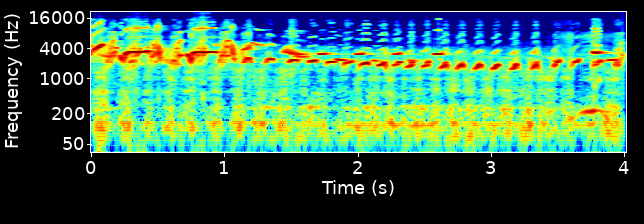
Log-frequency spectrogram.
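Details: Greater green leafbird in loud jamtrok song with tembakan and a sewing-machine sound: bright opening whistles, then a rapid mechanical-sounding stutter of identical short notes, about five per second.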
